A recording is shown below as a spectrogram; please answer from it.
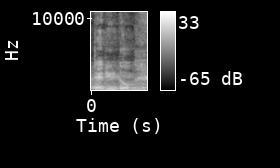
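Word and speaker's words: Pterido: फिर मैंने बताया कि टेरिडोफाइट में एक वर्ड क्या है, फाइट्स है, और एक वर्ड है टेरिडो। पी इसमें साइलेंट रहता है हमेशा। टेरिडो इसको पढ़ते हैं।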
